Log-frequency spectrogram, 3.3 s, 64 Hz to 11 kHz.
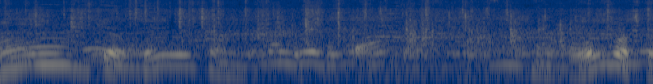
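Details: Crying North American porcupine in a Saitama zoo, Japan, filmed March 2017, gives a run of quick, looping whines that rise and fall repeatedly, with a louder burst near the close, over low background hum.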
